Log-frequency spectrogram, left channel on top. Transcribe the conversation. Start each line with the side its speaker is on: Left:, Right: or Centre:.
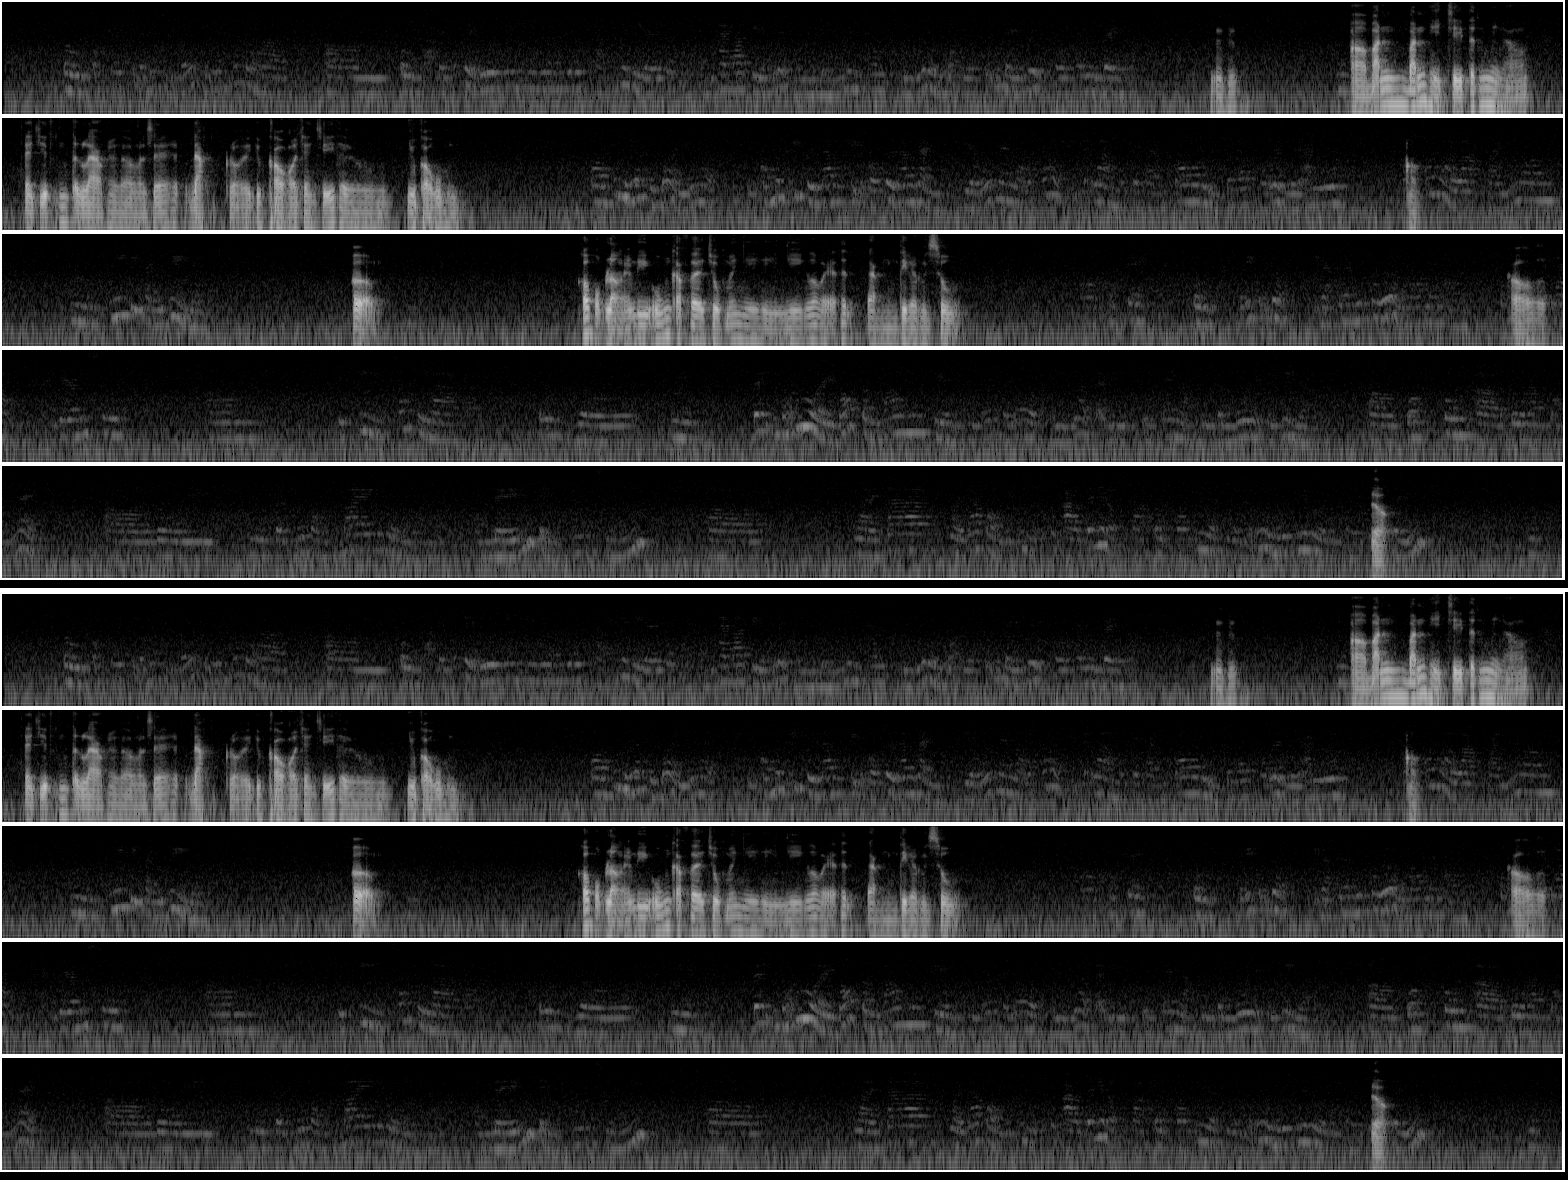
Right: ừ ok chị thấy hợp lý đấy thế thì chắc là ờm, ừ bạn đấy có thể đưa Nhi đi ờ, mua sắm hay gì đấy trong khoảng tầm hai ba tiếng để mình đến mình trang trí rồi mọi người cũng đến để chờ hai người về ha
Left: Ừ hứ.
Right: ừ
Left: ờ, bánh bánh thì chị tính như nào thì chị tính tự làm hay là mình sẽ đặt rồi yêu cầu họ trang trí theo nhu cầu của mình
Right: ờ, hôm đấy là thứ bảy nên là chị cũng có một ít thời gian chị cũng có thời gian rảnh buổi chiều ấy, nên là chắc là chị sẽ làm một cái bánh to đủ cho sáu bảy người ăn luôn ờ,
Left: ờ,
Right: chắc là làm bánh ừm, ừm, Nhi thích bánh gì nhỉ
Left: ờ,
Right: Ừ. ừ.
Left: có một lần em đi uống cà phê chung với Nhi thì Nhi có vẻ thích ăn tiramisu
Right: Ờ ok. Ừ, thế thì cũng được. Chị làm tiramisu rất là ngon nên là ok
Left: ờ
Right: chị sẽ làm một cái bánh tiramisu. Ờm, thế thì chắc là bây giờ ừm, bây, mỗi người góp tầm bao nhiêu tiền thì em thấy là hợp lý nhở tại vì để xem là mình cần mua những cái gì nhở. Ờ, qua- công ờ, đồ làm bánh này. Ờ, rồi mình cần mua bóng bay rồi ờ, nến để trang trí. Ờ, Ngoài ra, ngoài ra còn cái gì nữa không? À, tất nhiên là quà ở quà sinh nhật thì là mỗi người mua riêng rồi thì cái đấy không
Left: được.
Right: tính. Ừ,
